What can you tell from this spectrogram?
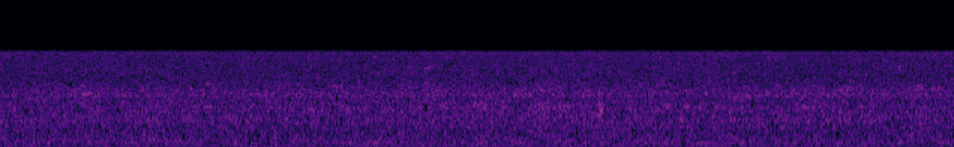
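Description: Steady, even hiss of background noise with no distinct events or changes.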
